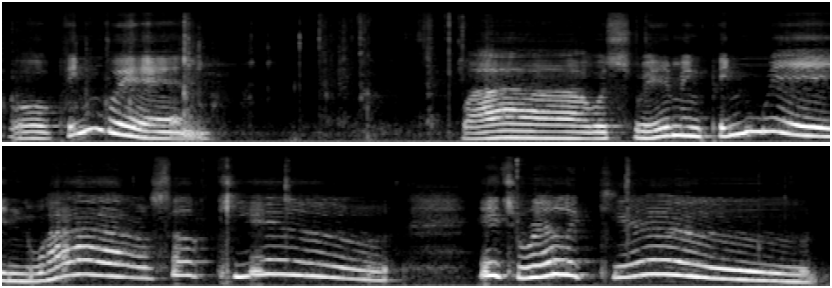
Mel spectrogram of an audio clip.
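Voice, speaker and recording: Eine junge Frau aus Indonesien mit indonesischem Akzent, die als Familien-Vloggerin fröhlich und singend mit ihrem Kleinkind in die Handykamera plaudert. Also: female voice, high-pitched, animated, very slow, darkish tone. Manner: cheerful sing-song baby talk with her toddler. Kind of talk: casual chat to camera. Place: living room, on a sofa. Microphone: phone camera at arm's length. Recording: echoey living room.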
